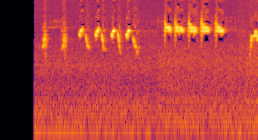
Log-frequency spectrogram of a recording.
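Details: Australian reed warbler, endemic to Australia and often perched in reeds, singing paired notes, then downslurred whistles, then a fast run of sharp, ringing chips over a steady background hiss.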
